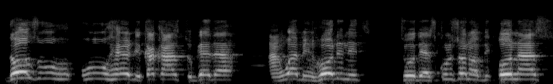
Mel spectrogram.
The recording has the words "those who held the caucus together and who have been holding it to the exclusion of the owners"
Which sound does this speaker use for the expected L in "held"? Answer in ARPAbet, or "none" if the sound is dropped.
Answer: L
